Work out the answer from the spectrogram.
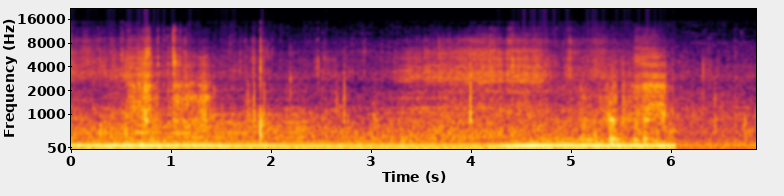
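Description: Off-road SUV engine running close by, a steady low hum with a few knocks and rattles from the vehicle. It swells a little about four seconds in, then drops away abruptly about six seconds in.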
